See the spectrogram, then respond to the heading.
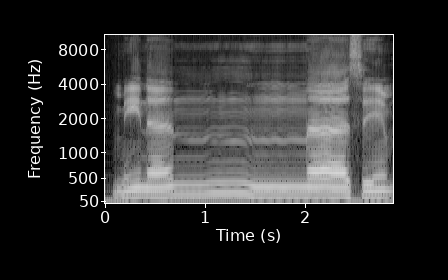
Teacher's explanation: نون مشدد ہے، اس کے اوپر غنہ کریں گے اور ساتھ ہی الف مدہ بھی ہے۔ من الناس ما ولاہم، الف مدہ کو بھی لمبا کریں گے اور کھڑی زبر کو بھی لمبا پڑھیں گے۔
